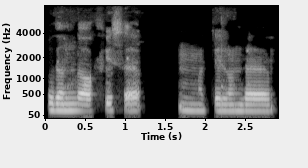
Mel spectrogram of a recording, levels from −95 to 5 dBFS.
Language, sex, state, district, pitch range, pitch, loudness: Kannada, male, Karnataka, Belgaum, 130-135 Hz, 130 Hz, -21 LUFS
